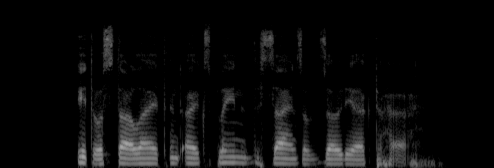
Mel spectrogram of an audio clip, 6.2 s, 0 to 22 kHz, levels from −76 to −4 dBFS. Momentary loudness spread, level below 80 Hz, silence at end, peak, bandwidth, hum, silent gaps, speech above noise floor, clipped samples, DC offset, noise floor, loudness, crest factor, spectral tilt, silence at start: 13 LU; -66 dBFS; 0.75 s; -24 dBFS; 13 kHz; none; none; 43 dB; under 0.1%; under 0.1%; -82 dBFS; -39 LUFS; 18 dB; -5 dB/octave; 0.95 s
